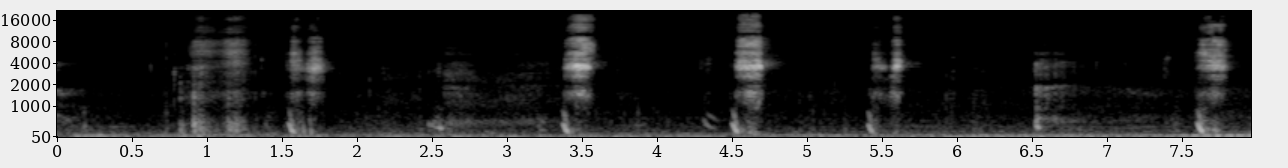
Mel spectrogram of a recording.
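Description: Repeated short explosive sneezes, about eight in quick succession over several seconds; a sneezing fit.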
